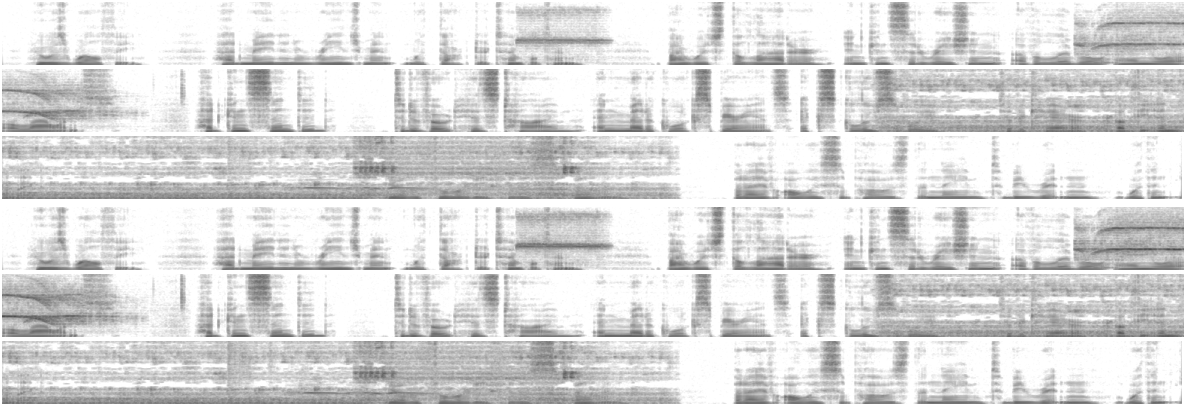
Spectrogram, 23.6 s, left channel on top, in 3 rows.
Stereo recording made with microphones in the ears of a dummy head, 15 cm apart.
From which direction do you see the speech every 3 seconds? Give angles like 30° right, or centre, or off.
30° right, 30° right, 10° right, 10° left, 30° left, centre, 20° right, 20° right.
